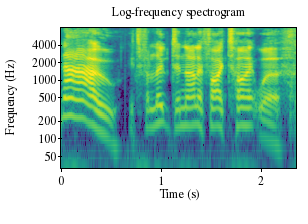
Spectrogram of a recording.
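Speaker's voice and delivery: worked-up, stressed, emphatic delivery. A character corrects another's misunderstanding about a plan: shouting. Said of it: "There's no need to shout".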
